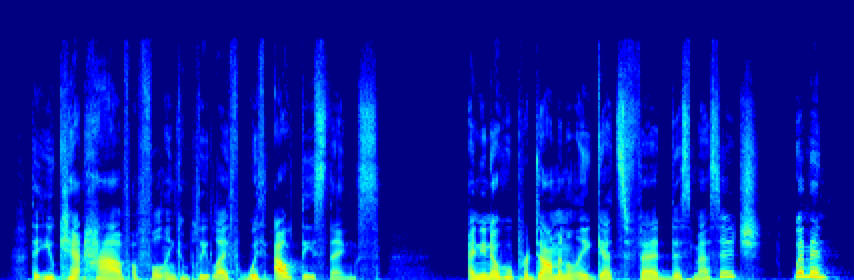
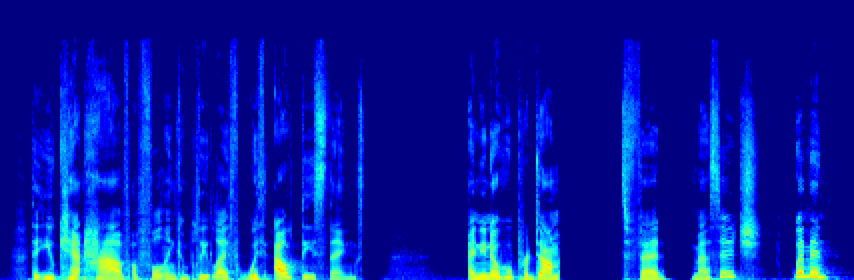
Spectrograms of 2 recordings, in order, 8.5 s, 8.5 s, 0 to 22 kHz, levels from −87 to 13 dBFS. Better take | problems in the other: first | audio cutting out; at 3.5 s, at 5.5 s for 0.5 s and at 6.5 s

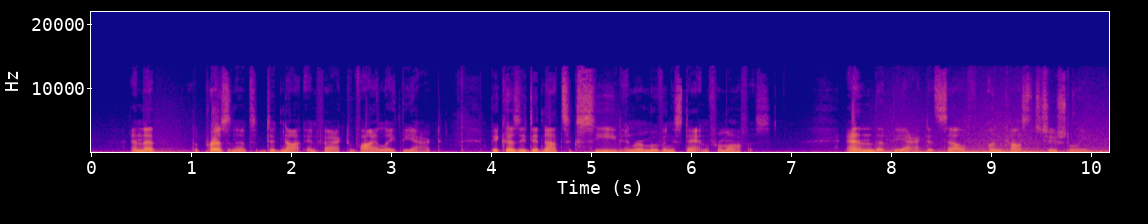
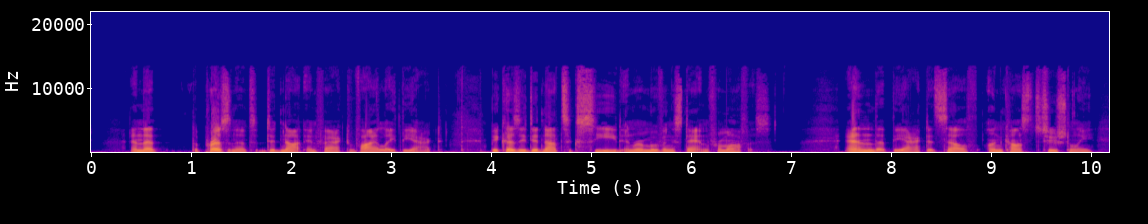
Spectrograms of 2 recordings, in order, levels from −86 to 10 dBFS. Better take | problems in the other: second | wind noise on the microphone; occasional gusts; 15 dB below the speech

